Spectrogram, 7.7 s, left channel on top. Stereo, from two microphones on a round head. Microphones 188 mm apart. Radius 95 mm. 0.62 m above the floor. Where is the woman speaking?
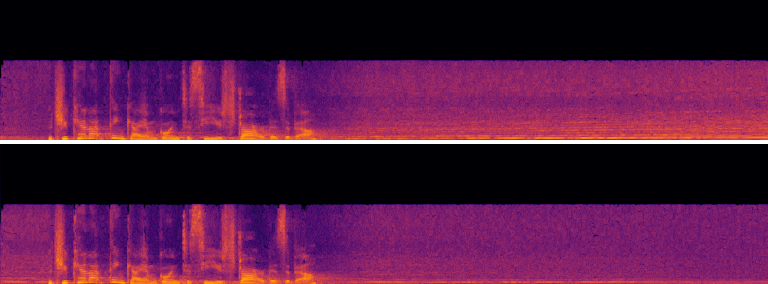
10° right (ahead or behind), 0.7 m.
